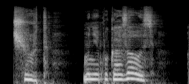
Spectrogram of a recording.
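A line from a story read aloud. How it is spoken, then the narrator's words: Relieved exhale. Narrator (Russian): облегченно выдохнула Саша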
